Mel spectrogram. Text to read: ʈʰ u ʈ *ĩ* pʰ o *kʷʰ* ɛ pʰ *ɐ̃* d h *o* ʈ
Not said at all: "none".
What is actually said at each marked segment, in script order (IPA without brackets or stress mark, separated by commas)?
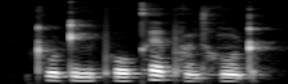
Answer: ĩ, kʰ, ɐ̃, õ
